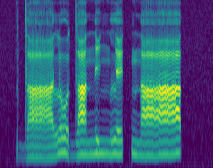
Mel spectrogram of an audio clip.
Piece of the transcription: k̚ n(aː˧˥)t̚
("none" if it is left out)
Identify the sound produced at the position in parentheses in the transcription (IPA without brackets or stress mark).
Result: aː˧˥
